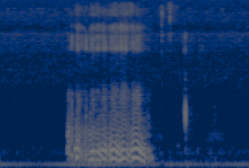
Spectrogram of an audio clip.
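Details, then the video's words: Gucci, a pet cat worn out after a hospital visit, snores once indoors: a single raspy, buzzy breath lasting under a second, with a low hum underneath. "고양이 코골이 전문가"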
